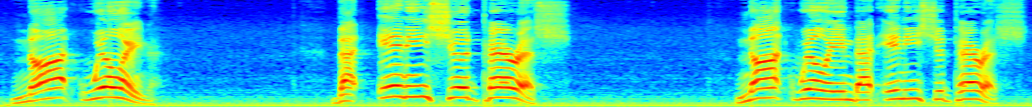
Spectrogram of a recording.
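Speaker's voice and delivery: "not willing that any should perish", slow, high and emphatic; emphatic scripture quote. Real, not acted. Emphasizing the key verse while preaching.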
